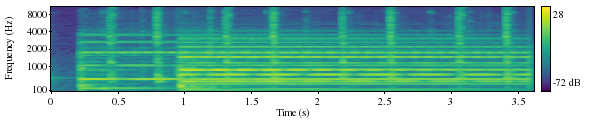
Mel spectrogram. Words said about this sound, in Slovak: Blíži sa polnoc a Lucia nespí. Sleduje kukučkové hodiny na stene.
